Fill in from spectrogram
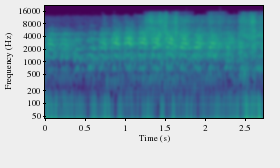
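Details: Kookaburras calling loudly in the Australian bush during a property survey, described as going crazy and laughing; a dense, continuous chorus of harmonic cackling and chuckling notes with low rumble from wind or handling.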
